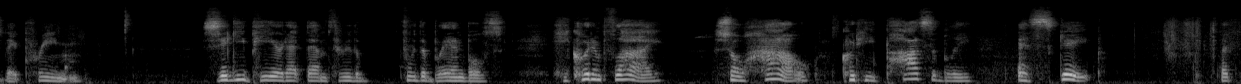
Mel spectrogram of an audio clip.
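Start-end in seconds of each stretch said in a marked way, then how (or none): none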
